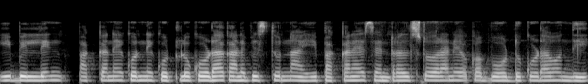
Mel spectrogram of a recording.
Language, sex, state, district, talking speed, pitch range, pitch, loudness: Telugu, female, Andhra Pradesh, Guntur, 145 wpm, 180-190 Hz, 185 Hz, -15 LUFS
